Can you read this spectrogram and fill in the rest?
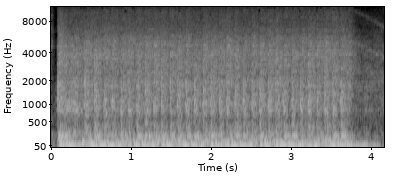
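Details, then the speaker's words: Nissan S13 with VQ35 swap, first start attempts, fuel gauge installed: starter churns nearly four seconds, engine never fires; gauge reads zero fuel pressure, possibly misconnected; crank no start, zero fuel pressure. "yep that's definitely it either i did not connect it right or we're getting zero fuel pressure"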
